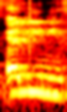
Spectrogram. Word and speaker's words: Eleni's: It's Eleni's.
